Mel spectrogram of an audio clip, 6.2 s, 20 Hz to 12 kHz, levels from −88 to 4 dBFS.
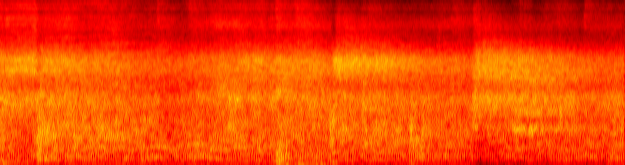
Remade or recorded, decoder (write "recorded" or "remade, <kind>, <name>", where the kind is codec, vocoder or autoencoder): remade, vocoder, Vocos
